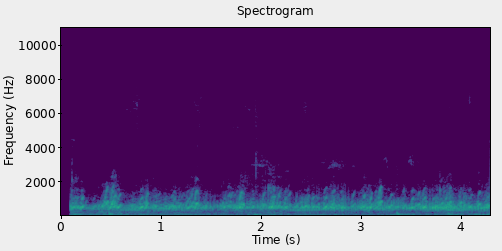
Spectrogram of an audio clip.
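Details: Moor frog (Rana arvalis) chorus: many overlapping soft, bubbling, low-pitched pulses run together into a continuous gurgling mass, steady throughout with no clear gaps; a dense group of callers rather than a single animal.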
